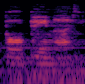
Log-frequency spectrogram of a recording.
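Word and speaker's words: boiled peanut: Well, a year later, I've been having a hankering for bull peanut, and that is how you pronounce bull peanut.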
